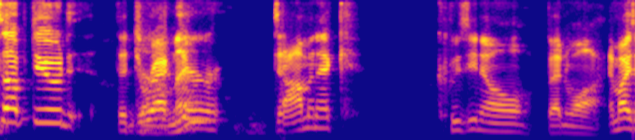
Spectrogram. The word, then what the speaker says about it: Cousineau-Benoit: show Dominic what's up dude the director Dominic Kino benoa am I saying it right oh man you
